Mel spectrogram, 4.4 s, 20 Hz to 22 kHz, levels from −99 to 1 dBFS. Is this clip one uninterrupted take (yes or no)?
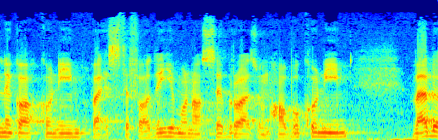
yes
